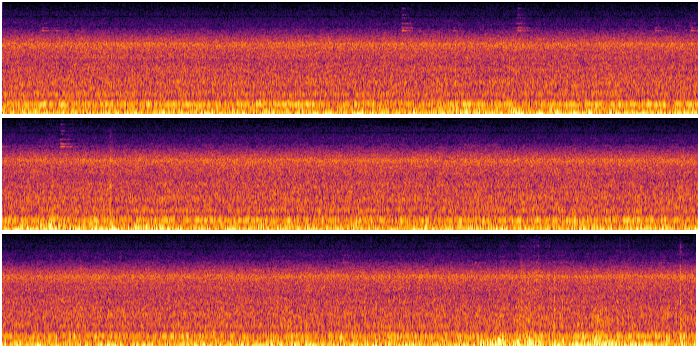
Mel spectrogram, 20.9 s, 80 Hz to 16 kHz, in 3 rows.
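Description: A commuter train running at speed, heard from inside a Rotem cab car coupled right behind a GE AC4400CW diesel locomotive: a steady low rumble of wheels on the track. A steady hum is there for the first few seconds, fades, and comes back near the end, and the rumble swells briefly about two seconds before the end.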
